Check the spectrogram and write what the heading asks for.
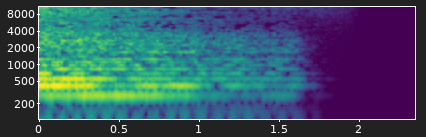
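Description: The closing chord of a karaoke backing track for a pop ballad, held over a deep bass note and slowly fading, then cutting off shortly before the end.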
